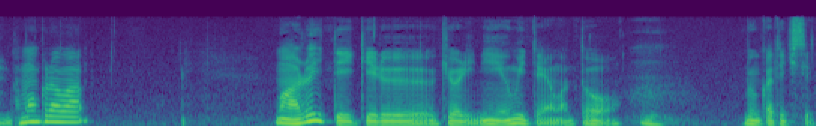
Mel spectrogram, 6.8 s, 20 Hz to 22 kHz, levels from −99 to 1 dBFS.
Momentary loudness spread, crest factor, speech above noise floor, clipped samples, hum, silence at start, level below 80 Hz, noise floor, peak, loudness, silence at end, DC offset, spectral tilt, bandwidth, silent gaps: 11 LU; 16 dB; 36 dB; under 0.1%; none; 0 s; -60 dBFS; -60 dBFS; -10 dBFS; -25 LUFS; 0 s; under 0.1%; -6.5 dB/octave; 13 kHz; none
